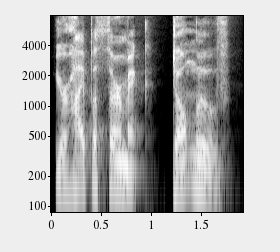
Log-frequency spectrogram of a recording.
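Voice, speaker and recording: A man voicing a steady, protective frontier cowboy who speaks in firm, clipped commands. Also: mid-range voice, normal speed, no room sound, clean studio sound, voice pushed up, natural voice.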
